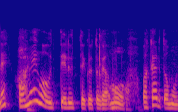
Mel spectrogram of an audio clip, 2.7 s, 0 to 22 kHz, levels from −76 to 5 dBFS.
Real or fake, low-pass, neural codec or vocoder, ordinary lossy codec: real; none; none; none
